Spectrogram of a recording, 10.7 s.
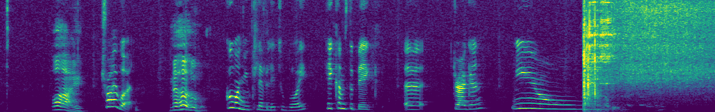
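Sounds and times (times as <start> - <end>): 
speech: 0.8 - 9.2
hot object sizzling and burning through floor: 8.8 - 10.7.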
